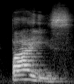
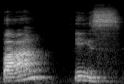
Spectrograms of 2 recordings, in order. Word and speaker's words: país: temos um iato aqui país nós temos pa is nós precisamos separar por causa do acento aqui ó nós falamos bem separado ó pa is então este aqui O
